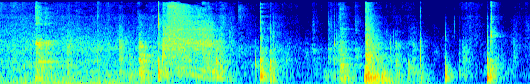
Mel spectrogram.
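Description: Homemade slime being kneaded and stretched by hand, giving a string of irregular sticky clicks and squelches, with a longer smacking rasp about two seconds in.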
